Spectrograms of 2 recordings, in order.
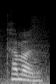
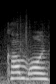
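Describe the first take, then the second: First: The words are run together as one short word. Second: Both words are said fully and separately. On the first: "की जगह कमन" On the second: "the word come on"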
